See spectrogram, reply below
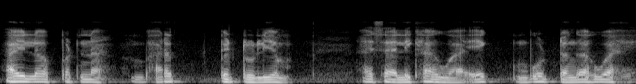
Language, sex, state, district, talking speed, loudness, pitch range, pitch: Hindi, male, Bihar, Patna, 130 wpm, -17 LUFS, 110-125 Hz, 115 Hz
